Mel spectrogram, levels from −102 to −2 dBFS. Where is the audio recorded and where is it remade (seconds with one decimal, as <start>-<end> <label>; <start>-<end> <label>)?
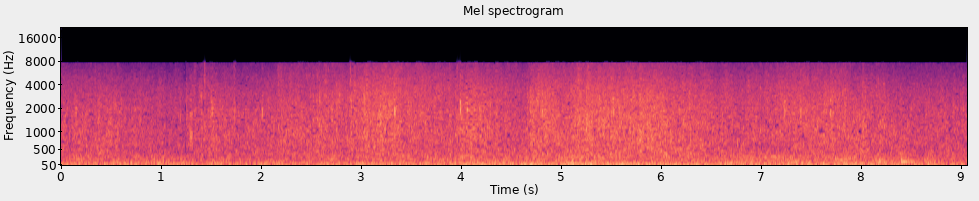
0.0-2.2 remade; 2.2-2.9 recorded; 2.9-4.4 remade; 4.4-5.5 recorded; 5.5-7.6 remade; 7.6-9.1 recorded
